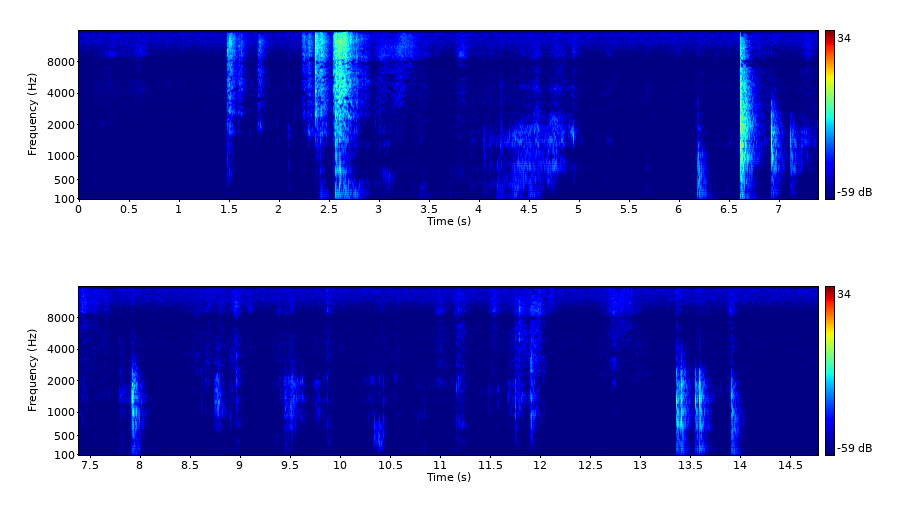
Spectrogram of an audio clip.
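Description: Paperboard smartphone box being handled on a table: sharp clicks and knocks as it is cut open with a utility knife and the lid and tray are set down, with a short sliding rustle about four seconds in and a cluster of knocks near the end.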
